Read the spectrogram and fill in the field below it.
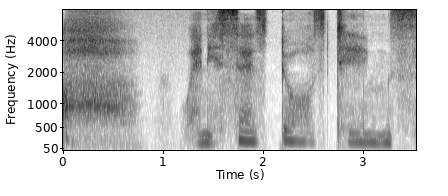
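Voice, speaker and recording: A raspy, put-on character voice at a middle pitch. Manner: creepy.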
